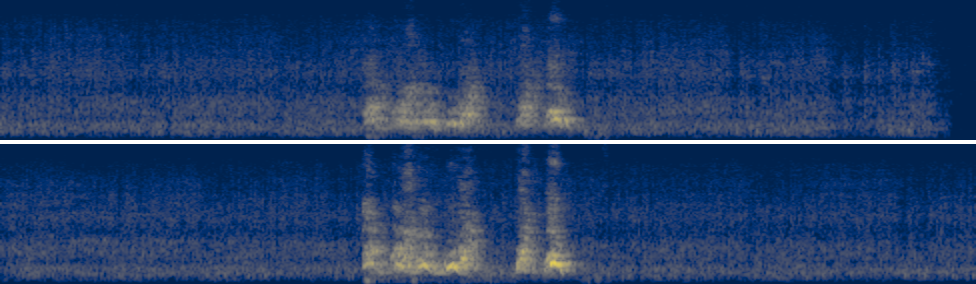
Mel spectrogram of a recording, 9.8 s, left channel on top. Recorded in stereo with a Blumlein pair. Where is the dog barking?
40° right, 4 m; by 5.7 s 55° right, 3.5 m.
